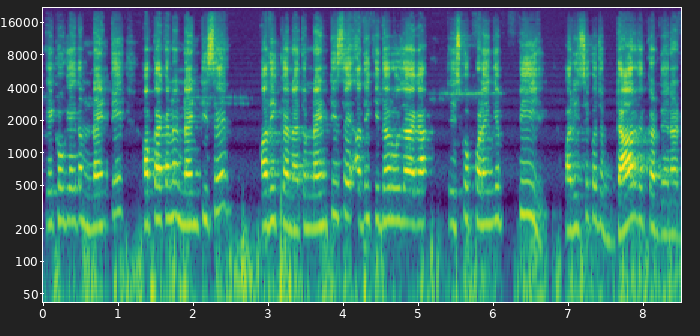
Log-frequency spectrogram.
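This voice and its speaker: A woman's voice: a little high, a little mellow, slight background noise, poor audio. A woman teaching a shorthand class, who explains step by step and often asks a question and answers it herself. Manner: repeats questions and answers them herself, drawn-out words.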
